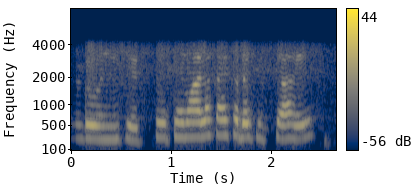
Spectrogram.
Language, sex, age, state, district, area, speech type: Marathi, female, 18-30, Maharashtra, Wardha, rural, conversation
